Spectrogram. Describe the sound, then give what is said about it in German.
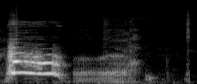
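A dog gives a loud, drawn-out bark, followed by a lower rumbling growl, then a few faint rustles before falling quiet. Nobody speaks. “Hunde sind auch gut gegen Einsamkeit.”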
